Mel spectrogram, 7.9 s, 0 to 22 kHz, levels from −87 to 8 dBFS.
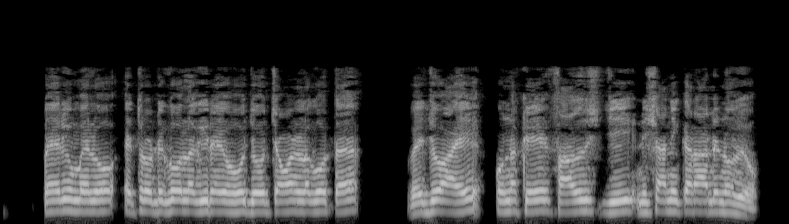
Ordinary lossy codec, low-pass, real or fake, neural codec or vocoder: MP3, 64 kbps; 7.2 kHz; fake; codec, 16 kHz, 16 kbps, FreqCodec, larger model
